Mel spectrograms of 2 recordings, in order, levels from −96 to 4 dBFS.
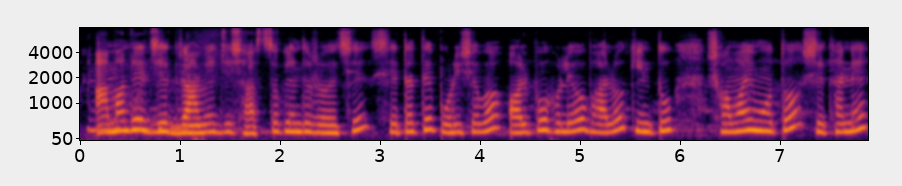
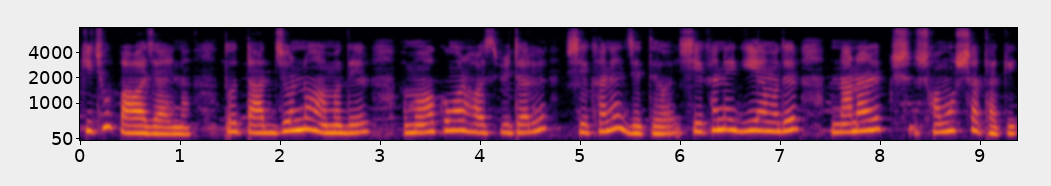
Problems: background conversations at intervals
